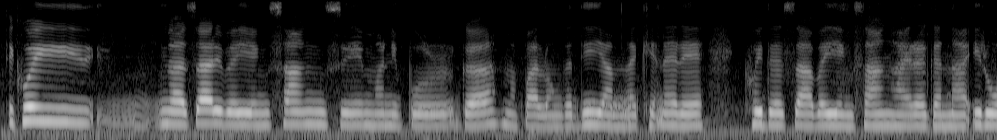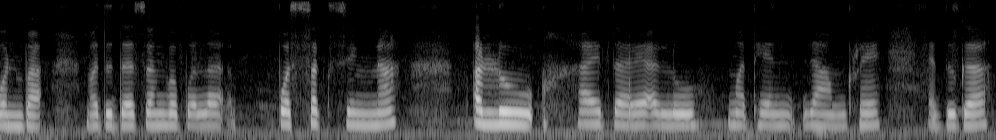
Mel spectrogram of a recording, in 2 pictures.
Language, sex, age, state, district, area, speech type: Manipuri, female, 18-30, Manipur, Thoubal, rural, spontaneous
